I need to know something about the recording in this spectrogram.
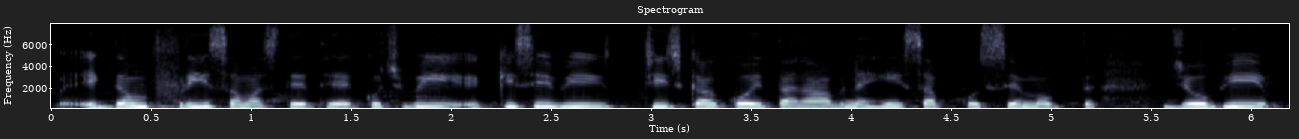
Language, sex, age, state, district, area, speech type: Hindi, female, 18-30, Bihar, Muzaffarpur, rural, spontaneous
